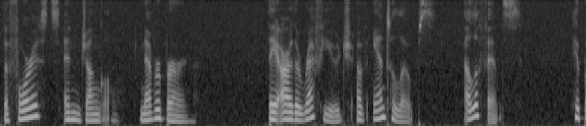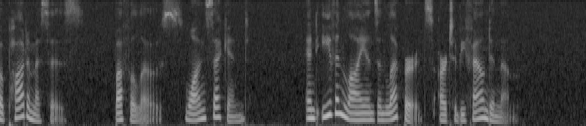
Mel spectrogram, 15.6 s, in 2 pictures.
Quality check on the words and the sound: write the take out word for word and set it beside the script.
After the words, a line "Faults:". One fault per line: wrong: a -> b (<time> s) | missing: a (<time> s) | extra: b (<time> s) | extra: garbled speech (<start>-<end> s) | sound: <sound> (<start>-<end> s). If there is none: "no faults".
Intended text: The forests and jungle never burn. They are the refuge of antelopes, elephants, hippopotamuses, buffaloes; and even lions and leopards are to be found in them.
The forests and jungle never burn. They are the refuge of antelopes, elephants, hippopotamuses, buffaloes; one second and even lions and leopards are to be found in them.
Faults:
extra: one second (10.3 s)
